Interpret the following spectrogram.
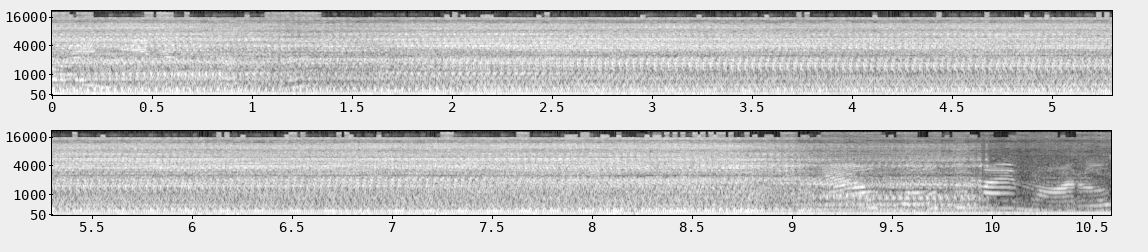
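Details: Dental stone study models are trimmed on a grinder, with a loud, steady motor whine and grinding rasp that fades at the end.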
